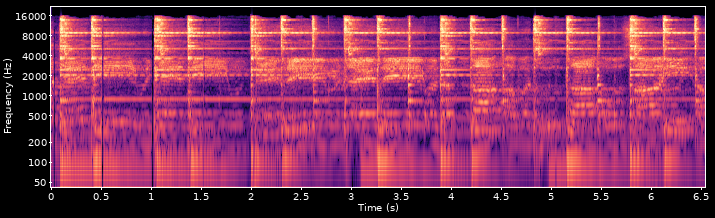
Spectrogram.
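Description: Hindu devotional aarti music: chanted singing over a steady percussive beat of about two strikes a second, with a steady ringing tone behind it.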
